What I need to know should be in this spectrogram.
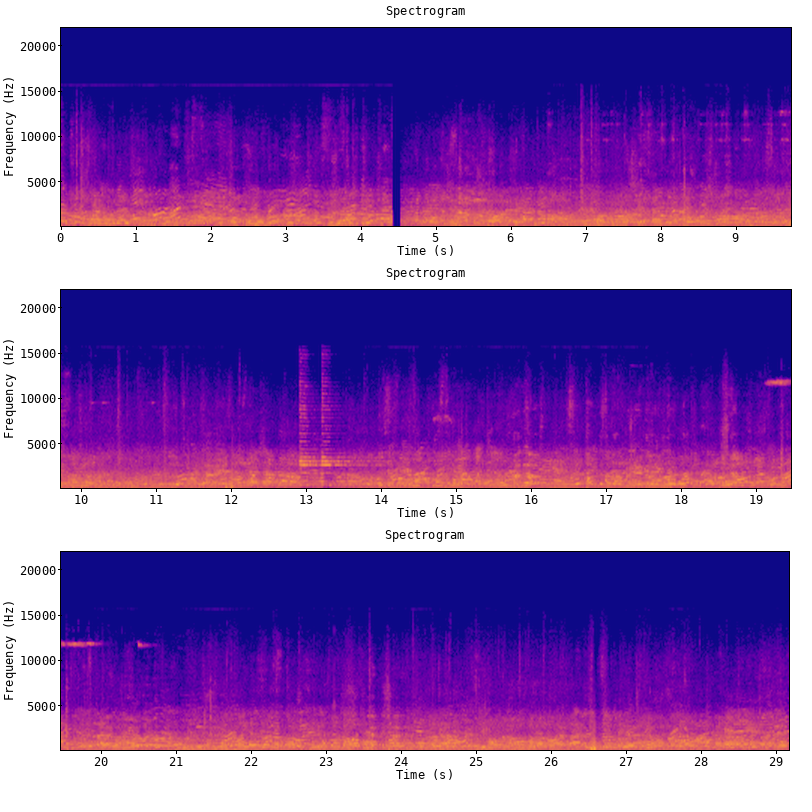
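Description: A crowd of men and women talk and call out over each other outdoors, close by.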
